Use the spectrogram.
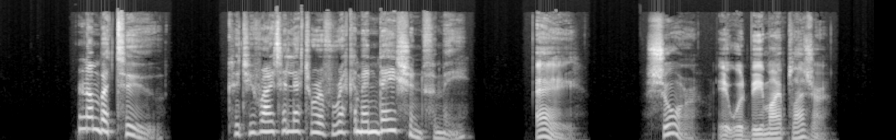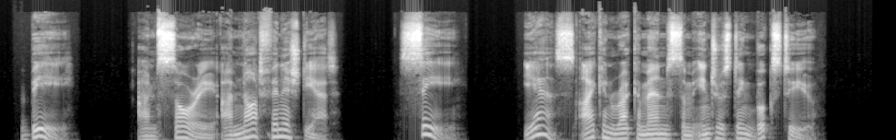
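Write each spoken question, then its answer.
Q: Could you write a letter of recommendation for me?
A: A: Sure, it would be my pleasure.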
